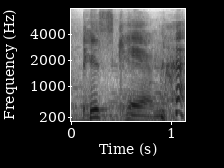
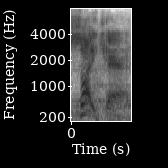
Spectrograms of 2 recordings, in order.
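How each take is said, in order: First: The name begins with a P sound. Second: The name begins with an S sound. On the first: The speaker calls it wrong. "a lot of times people said it as piss can" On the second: The speaker calls it right. "Thank you for saying it right"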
